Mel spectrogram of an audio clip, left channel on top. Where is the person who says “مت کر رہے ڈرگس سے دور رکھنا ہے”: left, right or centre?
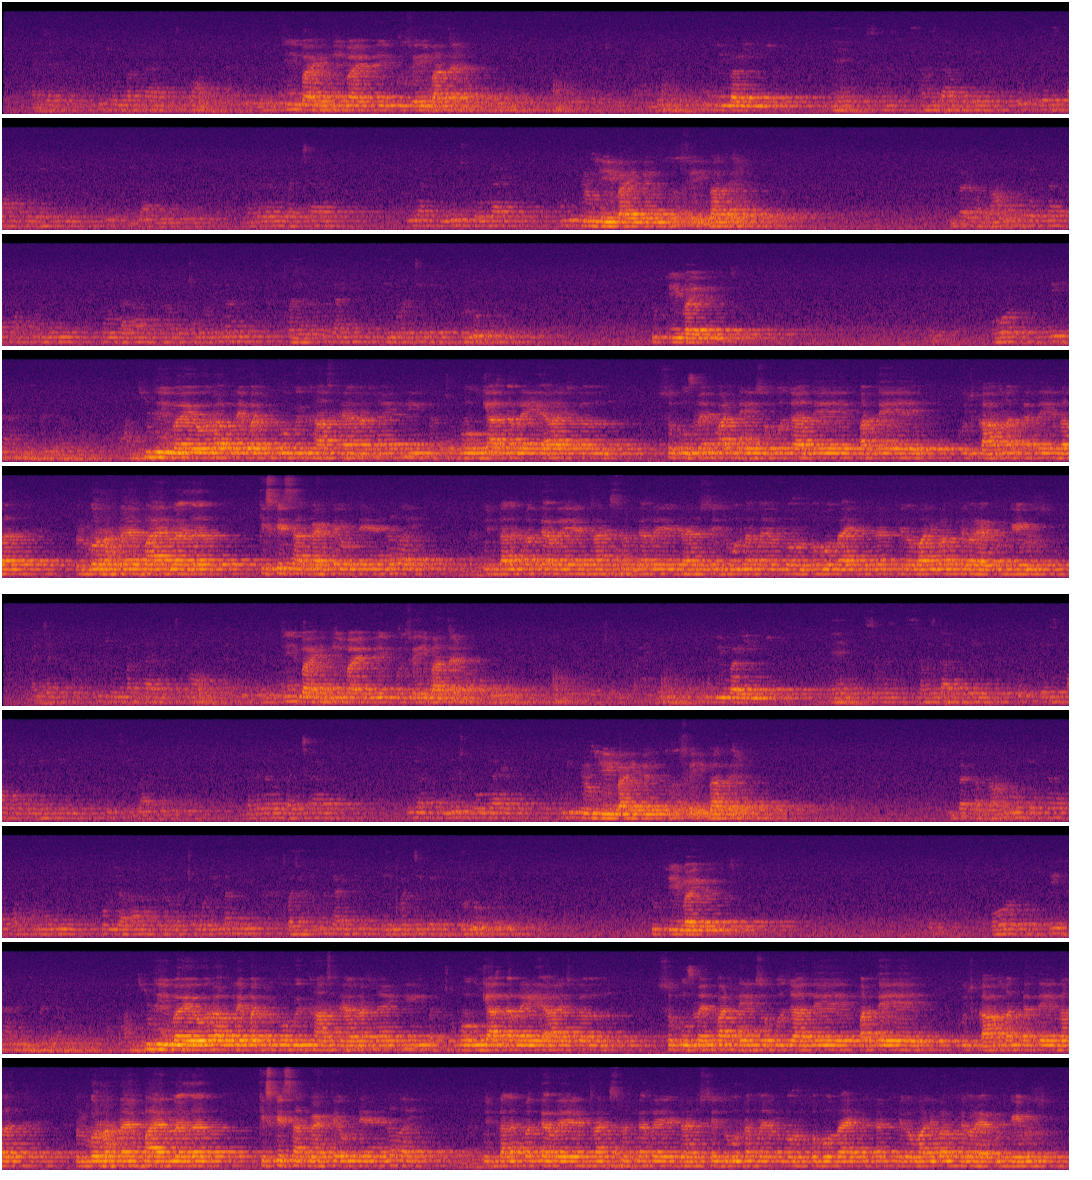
Right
